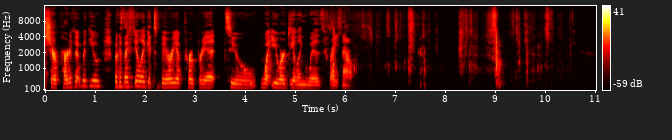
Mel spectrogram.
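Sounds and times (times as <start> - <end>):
book rustling: 5.6 - 10.7.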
